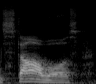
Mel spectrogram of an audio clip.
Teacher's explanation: i don't pronounce either of the rs in star wars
